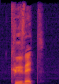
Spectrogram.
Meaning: 1. basin, bowl; washbowl 2. basin, washbasin (in bathroom) 3. pan (of toilet) 4. dish 5. basin
- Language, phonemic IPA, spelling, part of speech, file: French, /ky.vɛt/, cuvette, noun, Fr-cuvette.ogg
